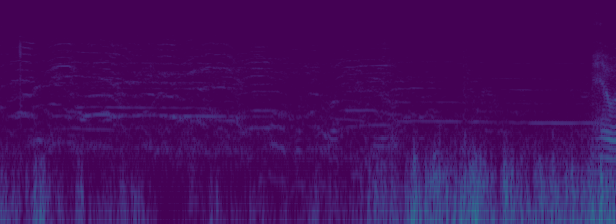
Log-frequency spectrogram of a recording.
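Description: Faint voices talking and calling out in the background, over a low steady rumble.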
